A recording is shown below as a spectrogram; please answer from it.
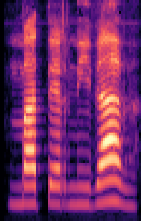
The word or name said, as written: maternidad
